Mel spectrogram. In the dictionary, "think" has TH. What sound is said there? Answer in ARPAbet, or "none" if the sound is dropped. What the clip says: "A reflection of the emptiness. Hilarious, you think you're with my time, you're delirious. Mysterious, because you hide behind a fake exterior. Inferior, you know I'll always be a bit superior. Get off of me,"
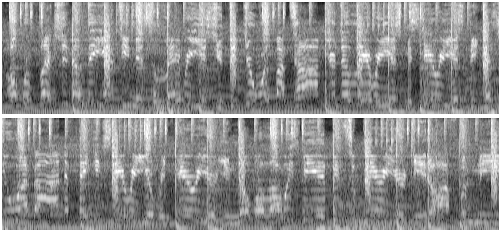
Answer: TH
